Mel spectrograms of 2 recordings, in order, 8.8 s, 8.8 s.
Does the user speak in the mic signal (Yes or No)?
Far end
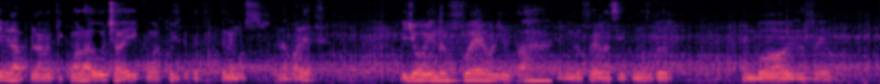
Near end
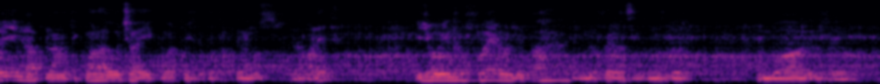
No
